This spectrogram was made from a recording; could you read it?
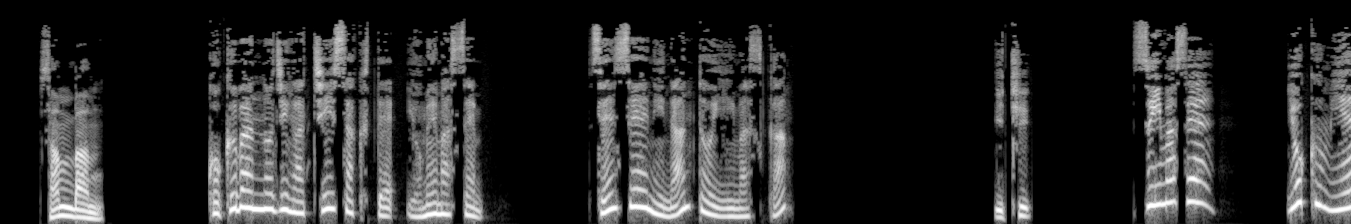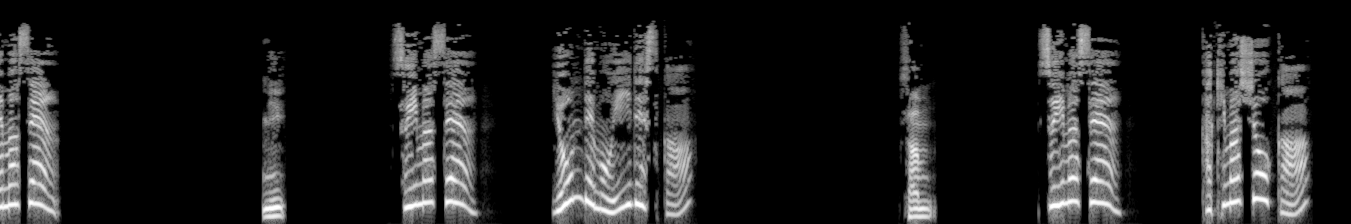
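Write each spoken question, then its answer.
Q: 黒板の字が小さくて読めません。先生に何と言いますか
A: 1: すいません。よく見えません。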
